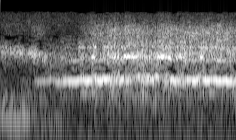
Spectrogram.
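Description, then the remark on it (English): A car drives out onto a field and skids to a stop with a loud, sustained screech of tires that holds steady for a couple of seconds, with no voices. “Hey, what's the car doing? He's coming right out on the field.”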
